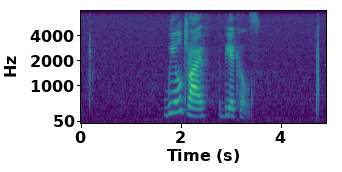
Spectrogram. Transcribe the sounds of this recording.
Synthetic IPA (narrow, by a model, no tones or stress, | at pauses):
wildɹaɪv | viəkʰə̰lz̥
